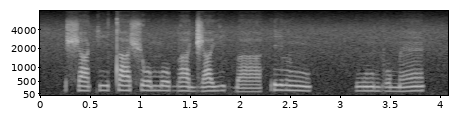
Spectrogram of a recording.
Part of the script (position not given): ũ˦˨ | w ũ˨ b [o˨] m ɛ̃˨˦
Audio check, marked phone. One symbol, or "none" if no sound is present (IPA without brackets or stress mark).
o˨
